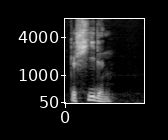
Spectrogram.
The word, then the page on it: geschieden: /ɡəˈʃidən/; /ɡəˈʃidn̩/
